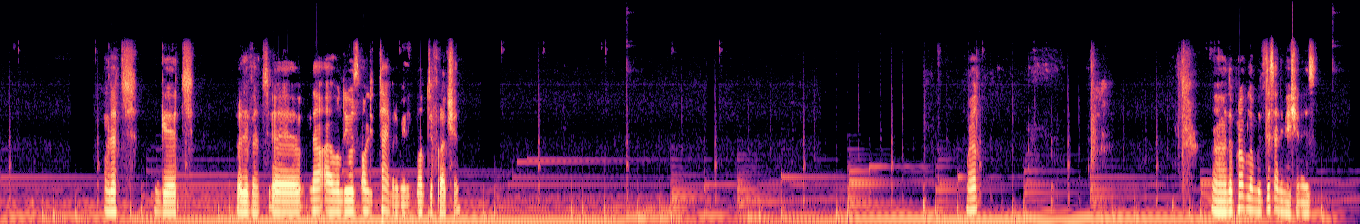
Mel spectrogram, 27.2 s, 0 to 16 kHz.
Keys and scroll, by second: 1.2 Delete, 2.4-5.0 typing, 14.6 w, 15.2 space, 17.7 Escape, 23.1 F10.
